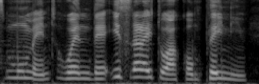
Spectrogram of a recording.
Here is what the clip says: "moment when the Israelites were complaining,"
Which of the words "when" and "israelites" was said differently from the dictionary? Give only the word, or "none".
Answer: israelites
